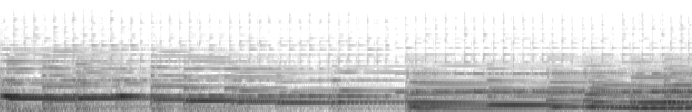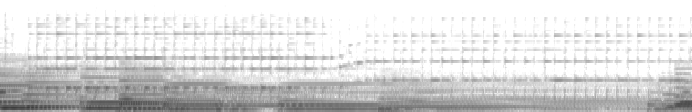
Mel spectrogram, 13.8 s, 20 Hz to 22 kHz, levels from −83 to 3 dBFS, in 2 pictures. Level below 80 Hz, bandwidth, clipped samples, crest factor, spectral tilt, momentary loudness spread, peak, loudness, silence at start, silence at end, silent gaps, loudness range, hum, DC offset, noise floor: -54 dBFS; 11.5 kHz; under 0.1%; 18 dB; -8.5 dB/octave; 20 LU; -8 dBFS; -25 LUFS; 0 s; 0 s; none; 14 LU; none; under 0.1%; -49 dBFS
